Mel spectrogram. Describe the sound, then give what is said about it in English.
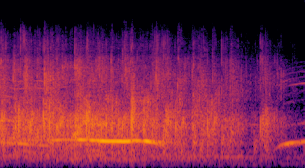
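An audience breaks into a steady round of applause, dense clapping filling the whole stretch, with a couple of brief whoops or cheers rising over it. “So a round of applause for We Bear Bears.”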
